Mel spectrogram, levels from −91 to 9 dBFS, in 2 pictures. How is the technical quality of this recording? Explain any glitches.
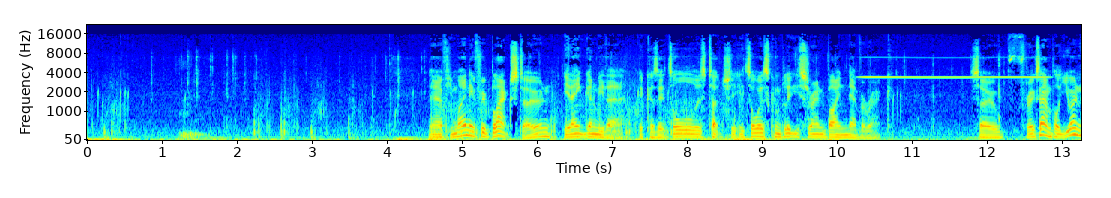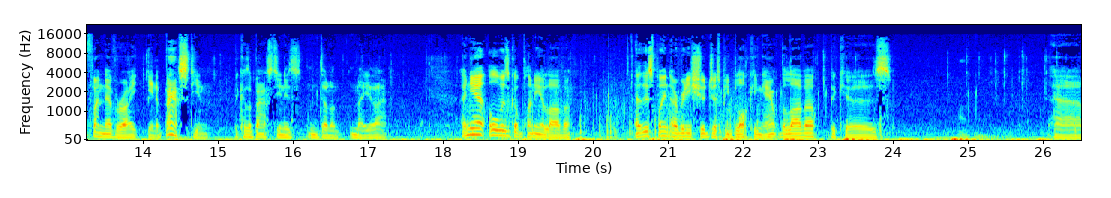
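The recording has one clear fault, a feedback whistle from 10.22 to 12.91 s. The likely cause is a loudspeaker-to-microphone loop sitting just at the edge of feedback, so a single tone near 3.4 kHz keeps recirculating without building into a howl. What you hear is a thin, steady whistle behind the sound, around 10 dB below it, swelling and fading slowly in level for those 2.7 seconds before it drops away.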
